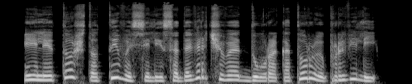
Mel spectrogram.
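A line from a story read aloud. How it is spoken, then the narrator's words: Whispering inner voice. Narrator (Russian): шепнул внутренний голос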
